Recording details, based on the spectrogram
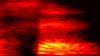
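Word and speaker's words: celles: You see that I didn't pronounce the S, we don't pronounce the last consonant in French.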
